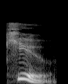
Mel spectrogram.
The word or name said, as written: cue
